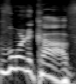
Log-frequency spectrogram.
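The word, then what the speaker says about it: Vorkunov: I think I destroyed his name. – Wait a minute. What is his name? – How you say his name? – I know. How do you say that? – Mike Vornikov, friend of the show.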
